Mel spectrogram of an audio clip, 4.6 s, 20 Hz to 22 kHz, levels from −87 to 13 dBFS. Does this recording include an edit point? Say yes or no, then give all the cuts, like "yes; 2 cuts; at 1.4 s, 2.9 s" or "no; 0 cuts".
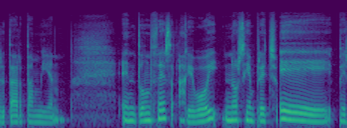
yes; 2 cuts; at 2.4 s, 3.7 s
